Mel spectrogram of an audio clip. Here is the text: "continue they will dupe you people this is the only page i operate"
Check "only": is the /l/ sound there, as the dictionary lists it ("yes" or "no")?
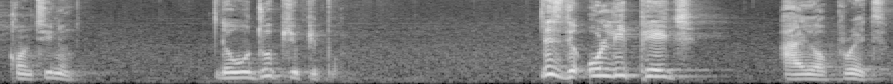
yes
